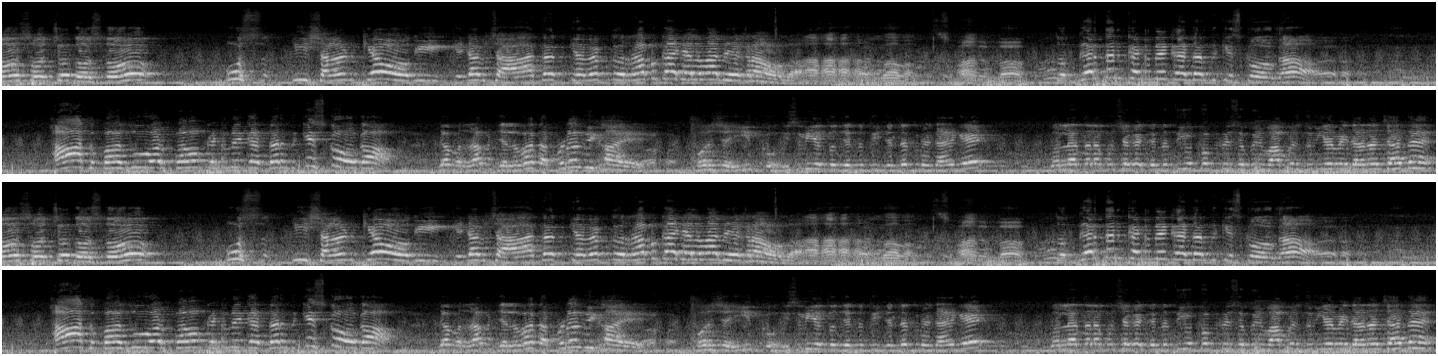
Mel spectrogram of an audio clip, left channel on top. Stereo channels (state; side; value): identical; both; correlation 1.00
